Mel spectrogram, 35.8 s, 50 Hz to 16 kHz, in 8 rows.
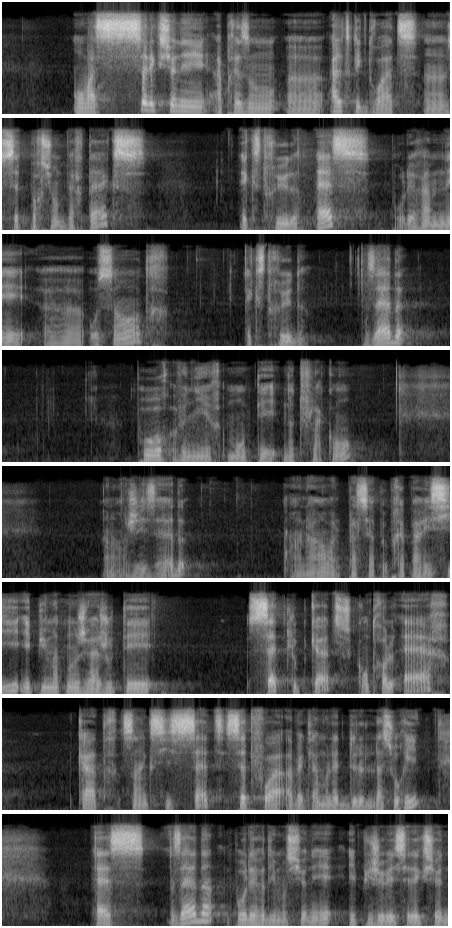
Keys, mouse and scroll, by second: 1.3 alt+right click, 4.6 KP_1, 6.8 e, 10.8 click, 11.4 e, 16.8 click, 17.4-18.3 scroll up 1, 18.3 scroll up 1, 19.0 g, 19.9 click, 20.3 shift+middle click, 23.7 ctrl+r, 30.0 click, 32.2 s, 35.0 click.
